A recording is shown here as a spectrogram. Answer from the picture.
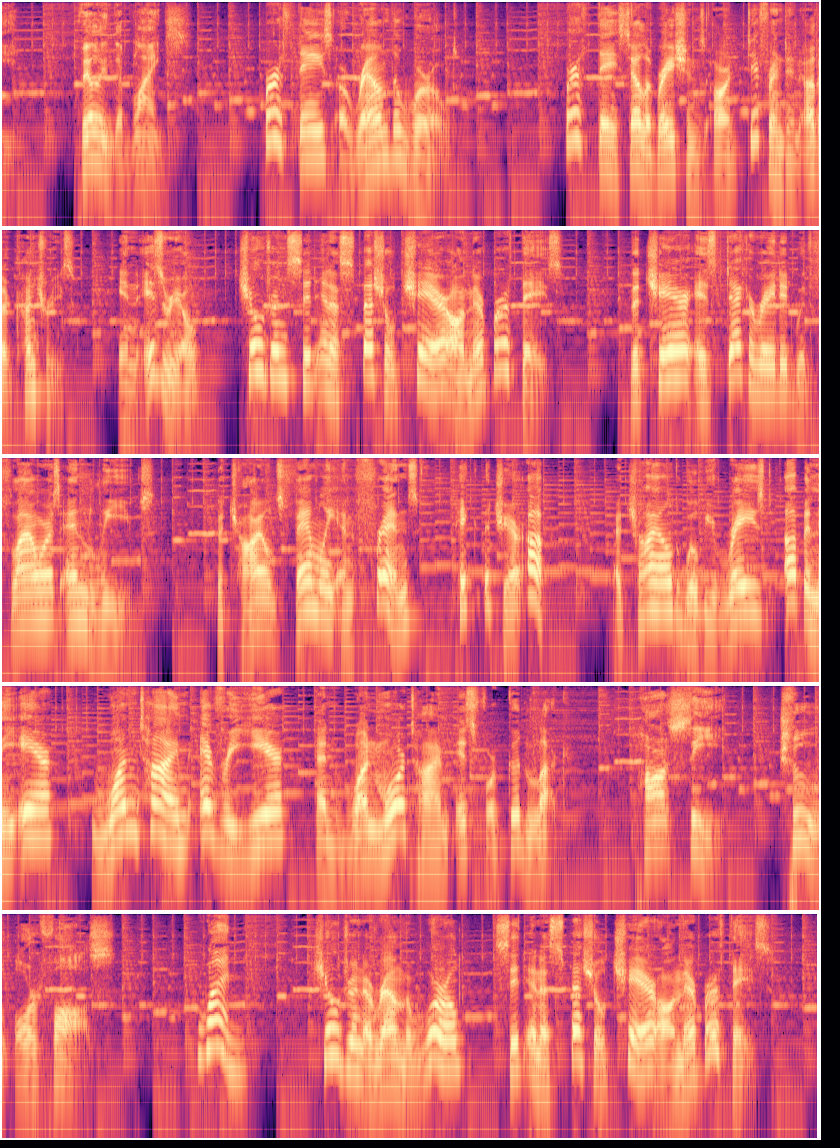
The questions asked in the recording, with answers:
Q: Children around the world sit in a special chair on their birthdays.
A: False. Children in Israel sit in a special chair on their birthdays.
